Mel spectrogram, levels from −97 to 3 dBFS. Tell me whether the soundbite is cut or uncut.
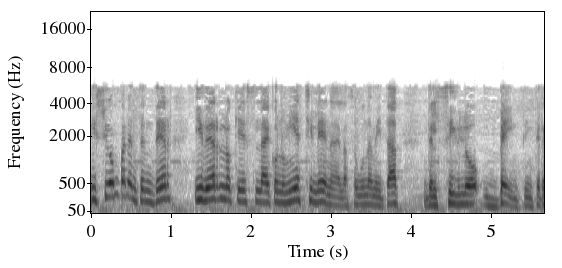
cut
